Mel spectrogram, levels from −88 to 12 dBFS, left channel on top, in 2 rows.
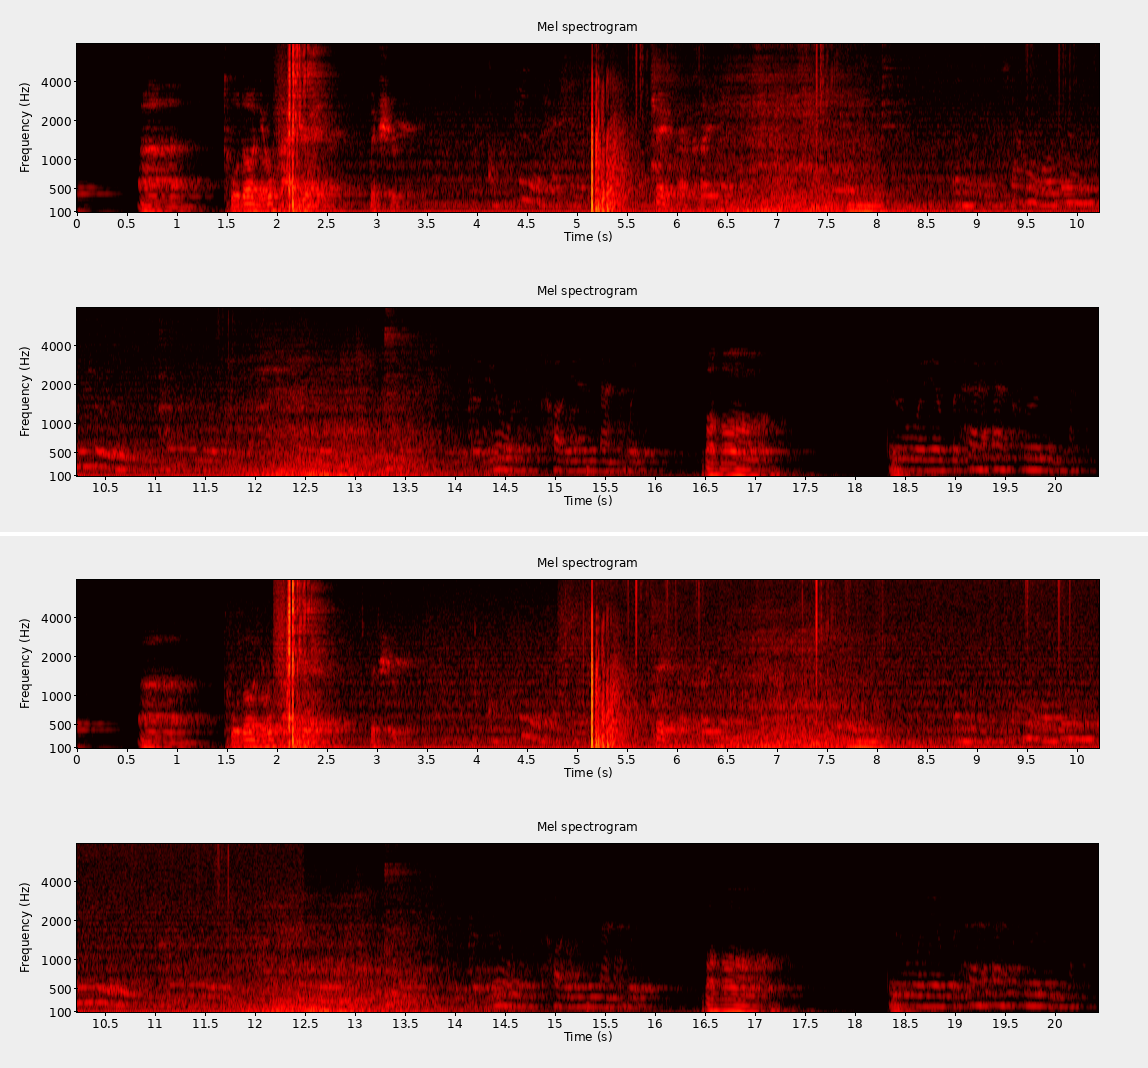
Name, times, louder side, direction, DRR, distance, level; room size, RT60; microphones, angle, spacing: voice 1, 0.6-1.2 1.5-2.6 2.9-3.3 5.7-6.5 7.7-8.5 16.5-17.2 18.4-18.5, left 1 dB, 80° left, 1 dB, 2.4 m, -50 dB
Crackle, 1.5-12.5, right 3 dB, 55° right, 2.0 m, -44 dB
voice 2, 4.1-8.0 8.8-12.0 12.4-15.9 18.3-20.3, equal, 40° left, 2 dB, 7.2 m, -62 dB
sound 1, 4.6-17.7, equal, 10° left, 7.4 m, -57 dB
27.0 x 18.5 x 8.3 m, 1.1 s
head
